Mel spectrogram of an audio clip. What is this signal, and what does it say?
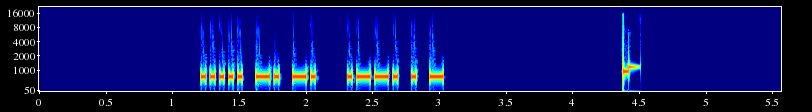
Morse code, heard as a keyed tone, about 36 wpm, 690 Hz. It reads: 5NN PET
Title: Ontario QSO Party Exchange 35wpm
